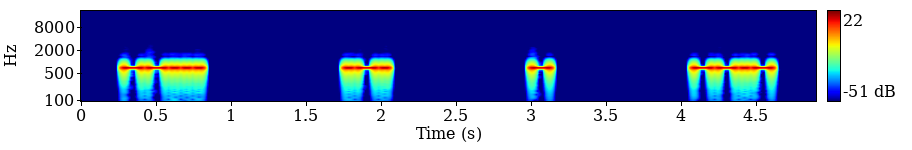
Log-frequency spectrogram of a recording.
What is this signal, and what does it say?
Morse code, heard as a keyed tone, about 29 wpm, spaced as for 8 wpm, 700 Hz. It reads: 7RTQ
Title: USA Call Signs - 6 Characters - 8x Character Spacing - 30wpm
